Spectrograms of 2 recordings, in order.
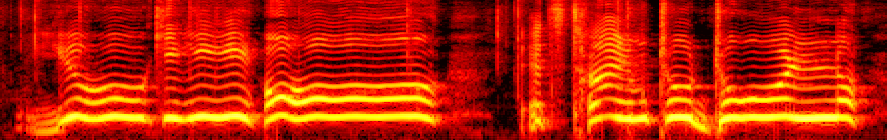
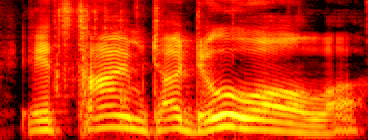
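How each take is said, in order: First: Much higher, slowed-down duel cry. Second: Slow duel cry. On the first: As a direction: squeak it out high and drawn-out like a hype call. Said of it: "Why am I speaking such a high voice?". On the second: Repeats duel catchphrase, lower. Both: Pretend.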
